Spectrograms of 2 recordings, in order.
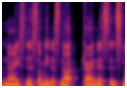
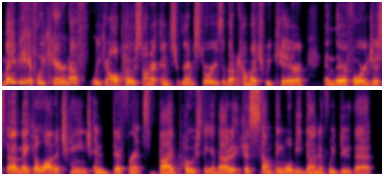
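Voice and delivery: very slow, drawn-out, pitched-up sarcasm; 6 semitones higher than usual. Answering a question about caring for the outside world: sarcastic. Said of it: "That sounds sarcastic".

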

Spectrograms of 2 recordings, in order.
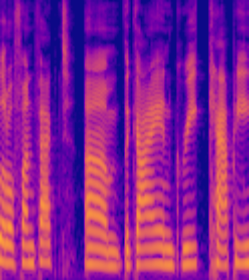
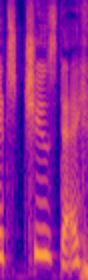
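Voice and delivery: over-the-top put-on British accent, pitched up; 6 semitones higher than usual. Joking about how British people talk, the speaker mimics them: imitating British people. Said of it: "British people be like".

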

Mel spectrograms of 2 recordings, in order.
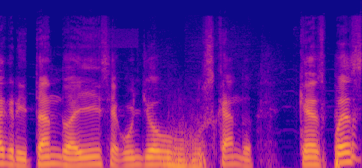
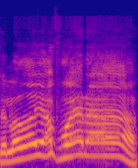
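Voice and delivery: very high-pitched acted-out yell; 13 semitones higher than usual. Retelling calling out across a crowd to a young man: imitating own past shout. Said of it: "y como según yo grité".

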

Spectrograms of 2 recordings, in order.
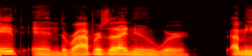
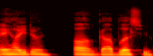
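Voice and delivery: mock unexcited, offhand, flat, low-energy delivery; 2 semitones higher, 4 dB quieter than usual. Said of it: "disappointed at first with how low energy he was".

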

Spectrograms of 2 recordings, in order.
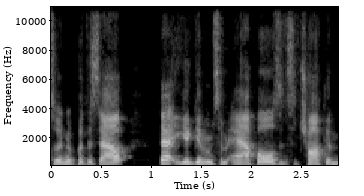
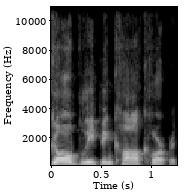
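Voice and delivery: ordinary talk, nothing marked

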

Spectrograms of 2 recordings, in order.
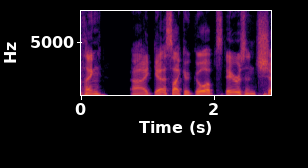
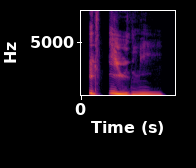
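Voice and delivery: deep but juvenile voice, like a huge creature; 4 semitones lower than usual. Narrator voicing a young giant beast blocking a woman's way: deep but juvenile voice. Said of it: "he said in a deep but juvenile voice".

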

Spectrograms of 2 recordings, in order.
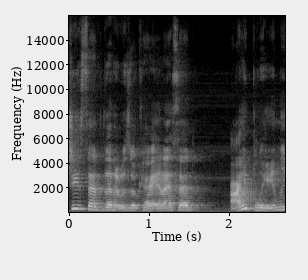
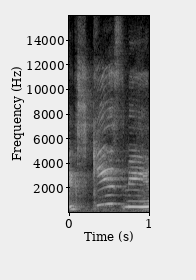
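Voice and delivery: loud, annoying, obnoxious, shrill and very high-pitched. Retelling cutting in front of a woman, putting on a loud, annoying 'excuse me'. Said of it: "all loud and annoying because I'm a real meanie".

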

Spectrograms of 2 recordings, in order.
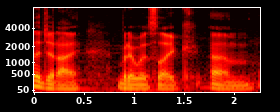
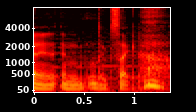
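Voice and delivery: ordinary talk, nothing marked

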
